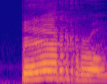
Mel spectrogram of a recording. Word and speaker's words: perro: Carro, remember it's not caro because caro with the singular R would be expensive, just like perro with the singular R would mean but, okay?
